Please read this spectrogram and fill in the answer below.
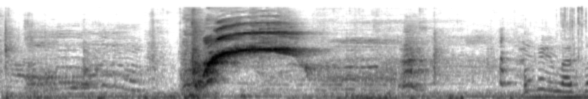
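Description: A single shrill scream from a child, lasting just under a second about one and a half seconds in; its pitch shoots up high and then falls away.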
